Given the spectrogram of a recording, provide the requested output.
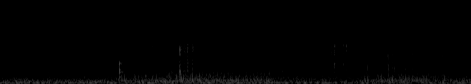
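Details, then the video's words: A cat being petted outdoors in a forest purrs steadily, a low continuous rumble with soft rhythmic swells, while faint rustles and scattered light clicks sound over it. "Petting a Cat in the Forest Natural Sound"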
